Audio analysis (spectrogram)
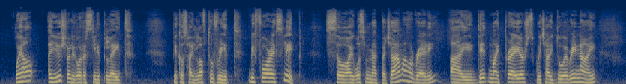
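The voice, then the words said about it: Speaker's accented English. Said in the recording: “They have to forgive my accent ... Your accent is perfect.”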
